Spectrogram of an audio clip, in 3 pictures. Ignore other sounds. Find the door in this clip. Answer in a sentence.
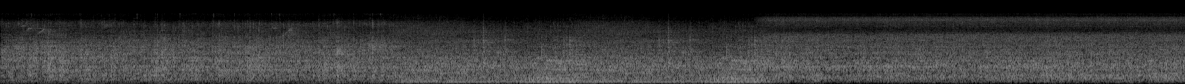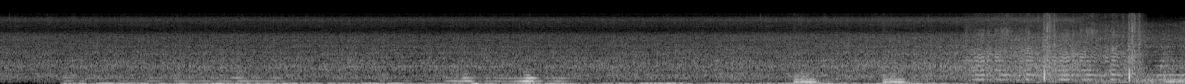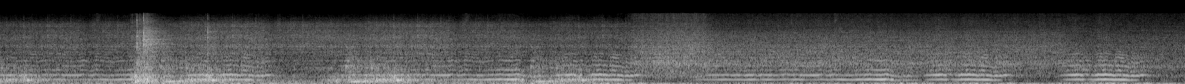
You can hear the door from 25.0 to 25.8 s.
